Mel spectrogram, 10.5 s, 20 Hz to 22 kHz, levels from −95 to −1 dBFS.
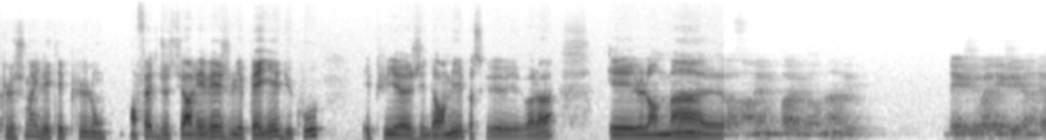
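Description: At 7.24 s, just after "voilà et le lendemain", the speech abruptly turns roomy and hollow and stays that way to the end. The level falls by roughly 10 dB, the low end thins out, and room noise sits around 35 dB below the speech, more exposed than before. This is most likely a switch to a distant microphone: the close mic's signal dropped out, leaving a pickup farther from the talker that captures more room.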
